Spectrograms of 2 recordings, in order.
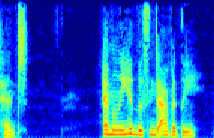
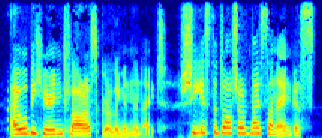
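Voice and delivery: put-on old Scottish storyteller with a lilting accent; old Highland woman. Mistress McIntyre speaks of Clara.

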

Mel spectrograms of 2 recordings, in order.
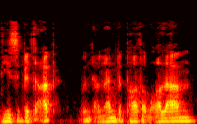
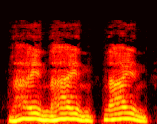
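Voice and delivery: loud, higher, terrified denials; horrified cry; 7 semitones higher, 7 dB louder, much slower than usual. A narrator's reading. Son denies plotting his father's death, loud terrified cry. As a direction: cry it out in horror. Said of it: "rief der Zarewitsch".

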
